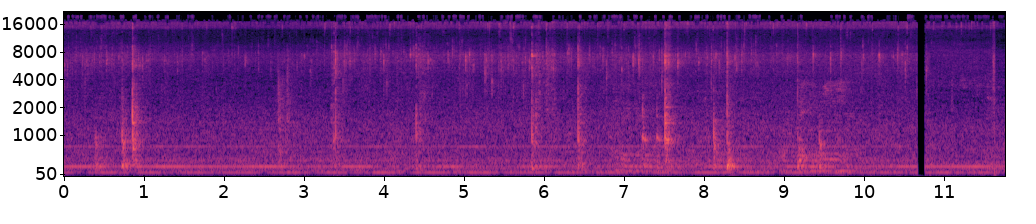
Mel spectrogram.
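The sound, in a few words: curry leaves frying for tempering (tadka) in oil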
